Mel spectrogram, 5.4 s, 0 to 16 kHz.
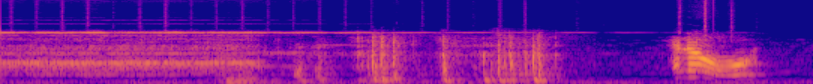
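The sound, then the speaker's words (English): A telephone rings at about 3:30 in one steady, buzzing burst lasting about two seconds, then stops, followed by short bursts of voices and clatter. “Must have been about 3:30 when the phone rang.”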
